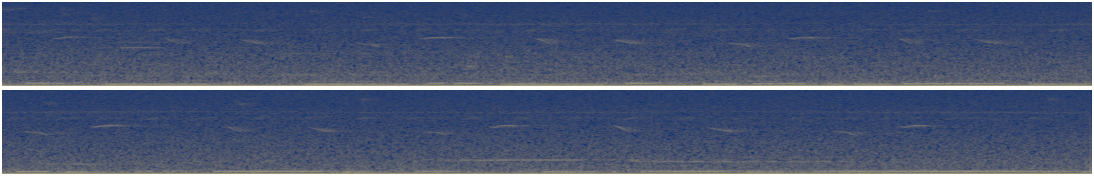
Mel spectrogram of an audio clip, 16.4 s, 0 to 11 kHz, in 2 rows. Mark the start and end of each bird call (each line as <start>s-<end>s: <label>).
0.1s-15.6s: Yellow-backed Oriole (Icterus chrysater)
